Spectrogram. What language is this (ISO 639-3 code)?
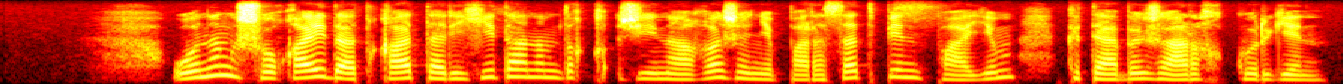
kaz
